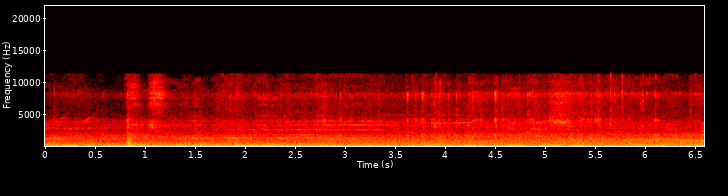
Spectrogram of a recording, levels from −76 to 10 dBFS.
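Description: A recording of sounds that is dull from start to finish, with nothing above 11.5 kHz and a rough, fluttering noise clinging to tonal parts, likely from Dolby Digital compression at a rate near 64 kbps. On a spectrogram the energy stops at a flat ceiling, with grainy, patchy fill below it.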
